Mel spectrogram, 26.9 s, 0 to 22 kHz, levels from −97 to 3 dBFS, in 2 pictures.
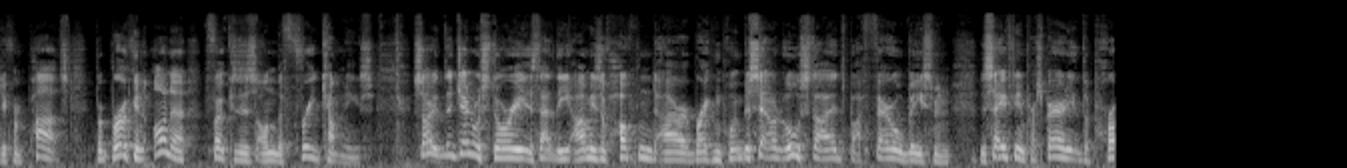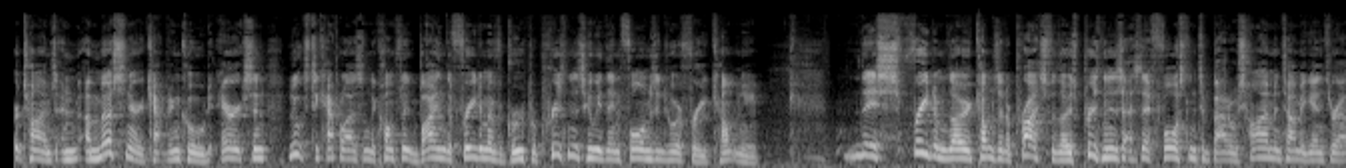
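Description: At 11.14 s the audio drops out to dead silence until 13.62 s, about 2.5 s lost. An audio dropout to silence, likely from a lost input link.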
